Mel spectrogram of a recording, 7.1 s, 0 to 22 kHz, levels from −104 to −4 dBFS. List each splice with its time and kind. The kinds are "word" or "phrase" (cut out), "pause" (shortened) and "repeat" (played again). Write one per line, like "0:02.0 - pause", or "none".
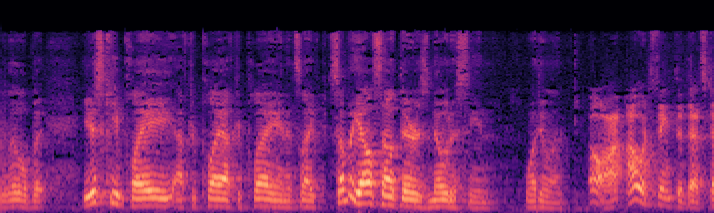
0:01.2 - phrase
0:03.2 - pause
0:05.4 - phrase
